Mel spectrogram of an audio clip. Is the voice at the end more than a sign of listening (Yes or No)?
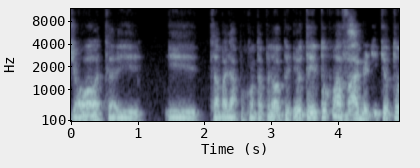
No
